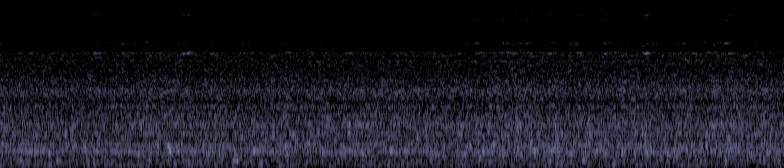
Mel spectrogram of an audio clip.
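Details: Faint, even hiss and distant engine-like rumble throughout, and no animal calls heard.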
